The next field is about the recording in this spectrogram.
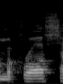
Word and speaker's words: Macross: I never watched Macross or Macross, however you want to pronounce it. The emphasis goes on the other syllable.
